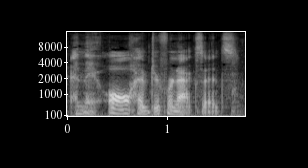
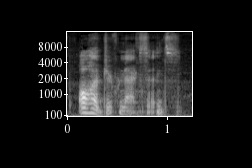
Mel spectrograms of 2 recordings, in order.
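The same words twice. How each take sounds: First: Said in the usual way. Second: Soft whispered repeat; whispered echo. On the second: Real, not acted. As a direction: breathe it again as an aside.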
